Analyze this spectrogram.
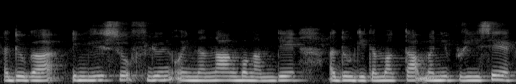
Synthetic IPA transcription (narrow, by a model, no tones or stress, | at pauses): ɐduɡɐiŋɡlisːupʰluno̰jnɐŋaŋbɐŋɐmde | ɐduɡidɐmɐk̚tɐmɐnipuɾise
